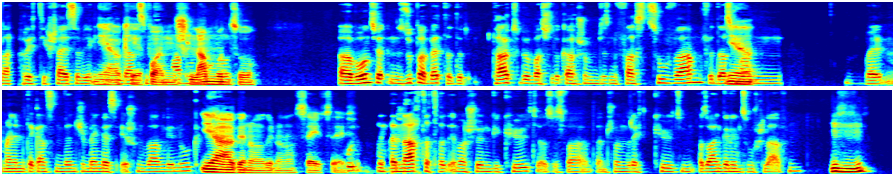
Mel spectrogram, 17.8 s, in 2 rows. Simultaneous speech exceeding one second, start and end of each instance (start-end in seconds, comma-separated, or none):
0.9-2.3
